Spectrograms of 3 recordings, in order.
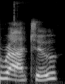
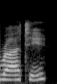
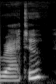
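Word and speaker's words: Räty: The New York Islanders received centerman Bo Horvat in exchange for left winger Anthony Beauvillier, prospect Atu Ratu, is pronounced Ratu, not Rati, and a conditional 2023 first-round pick.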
